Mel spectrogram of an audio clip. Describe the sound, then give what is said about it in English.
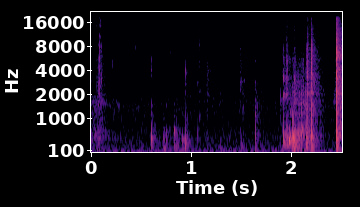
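Someone sips water: soft wet mouth clicks, a brief cluster of slurping swallows near the end, and a sharp clack like a glass being set down. No talking. “Sorry, I'm just going to take a little sip of water here.”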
